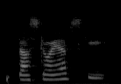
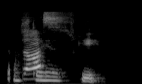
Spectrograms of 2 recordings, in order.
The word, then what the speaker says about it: Dostoevsky: Dostoevsky. – That's how you say it. – Dostoevsky.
